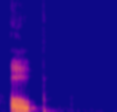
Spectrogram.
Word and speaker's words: hop: It comes from H-O-P, ope. It sounds like ope in French because you don't pronounce the H. So allez-oop, allez-oop, like that. So it sounds like up.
